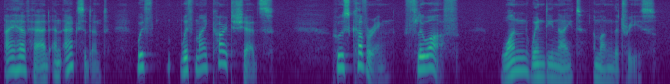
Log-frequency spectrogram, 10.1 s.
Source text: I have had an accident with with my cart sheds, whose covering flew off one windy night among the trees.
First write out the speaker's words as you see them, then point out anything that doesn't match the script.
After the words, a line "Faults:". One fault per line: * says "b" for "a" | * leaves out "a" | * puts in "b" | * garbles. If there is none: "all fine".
I have had an accident with with my cart sheds, whose covering flew off one windy night among the trees.
Faults:
all fine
